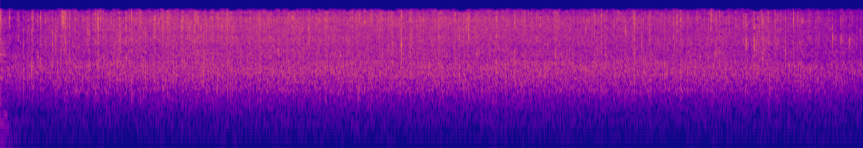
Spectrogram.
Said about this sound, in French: Nous applaudissons aussi ceux qui les rejoignent qui les rejoignent par la bravoure, ces citoyens d'exception, comme ce fut le cas à Annecy, notamment avec Henri. Merci à nos héros.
